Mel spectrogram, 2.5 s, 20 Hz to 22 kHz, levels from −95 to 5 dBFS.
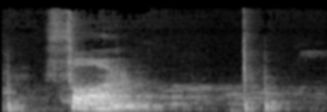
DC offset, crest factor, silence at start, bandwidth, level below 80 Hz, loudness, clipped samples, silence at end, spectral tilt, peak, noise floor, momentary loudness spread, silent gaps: under 0.1%; 18 dB; 0.05 s; 16.5 kHz; -56 dBFS; -16 LUFS; under 0.1%; 0.35 s; -7 dB/octave; -2 dBFS; -44 dBFS; 25 LU; none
